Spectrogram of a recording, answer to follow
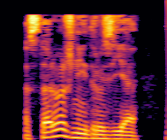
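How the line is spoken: Laughed. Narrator (Russian): рассмеялся Гилдор

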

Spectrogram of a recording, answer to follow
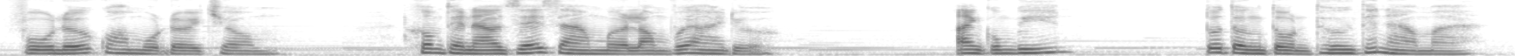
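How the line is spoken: Sighing reply. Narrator (Vietnamese): Cô thở dài đáp

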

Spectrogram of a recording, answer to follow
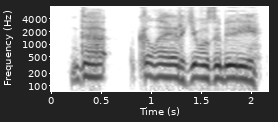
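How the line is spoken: Hoarse exhale. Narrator (Russian): хрипло выдохнул я

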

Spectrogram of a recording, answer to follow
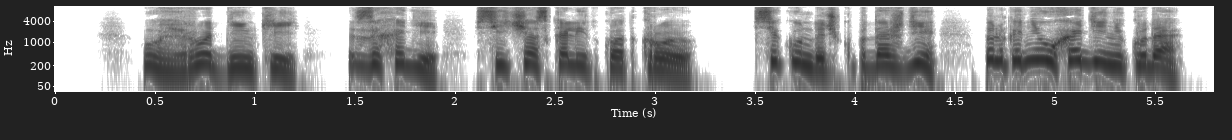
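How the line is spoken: Flustered breathless babble. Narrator (Russian): Схватившись за сердце, пролепетала Зинаида

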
